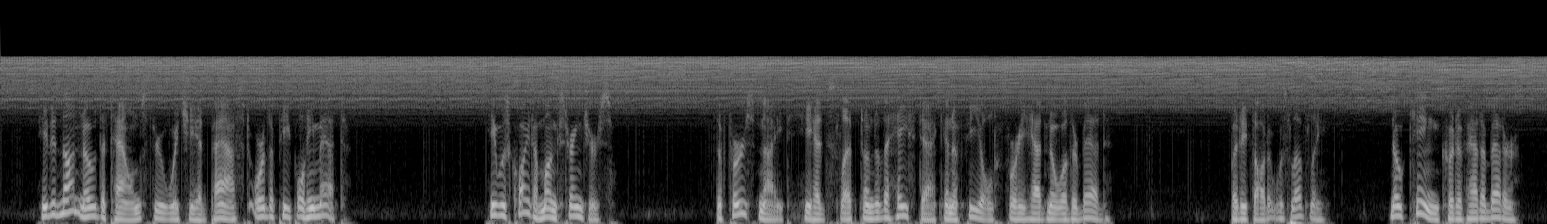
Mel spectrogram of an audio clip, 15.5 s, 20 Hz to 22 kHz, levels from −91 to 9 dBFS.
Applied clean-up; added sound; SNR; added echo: none; Insect; 7 dB; none.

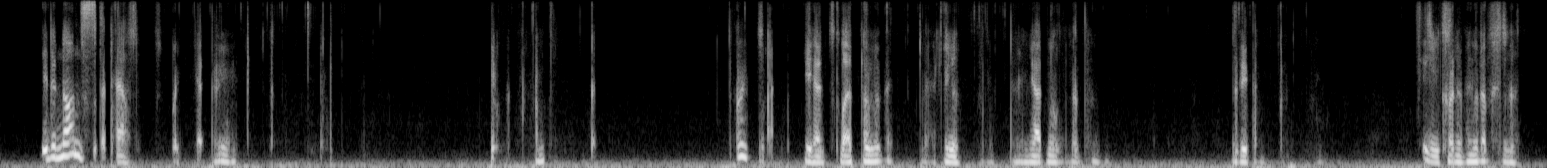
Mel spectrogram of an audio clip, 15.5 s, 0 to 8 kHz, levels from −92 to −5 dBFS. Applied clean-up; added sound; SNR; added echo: neural diffusion model UNIVERSE++.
